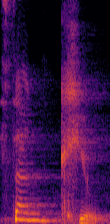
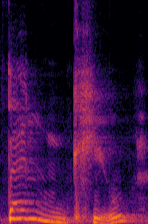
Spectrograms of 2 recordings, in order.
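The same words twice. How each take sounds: First: The first sound is a hissing 's'. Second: The first sound is 'th' with tongue between teeth. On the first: The speaker calls it wrong. "不会去在th 上面去咬舌，发的是嘶的音" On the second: The speaker calls it right. "谢谢你我们都知道叫做thank you"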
